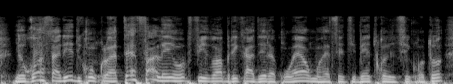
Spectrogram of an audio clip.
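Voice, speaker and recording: A fairly high-pitched man races through his words very fast, with noticeable background noise around him. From Irecê, Bahia, Brazil. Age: 70s. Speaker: association president. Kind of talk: radio interview. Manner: halting, repeats words.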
